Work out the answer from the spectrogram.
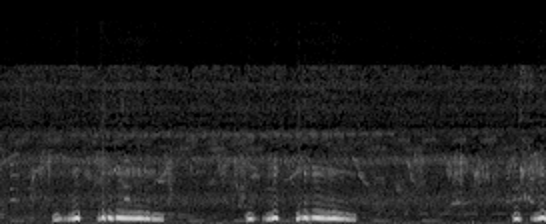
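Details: Spotted dove repeating its coo about every two seconds, each phrase two short rising hoots followed by a long, rolling, mellow coo, in a fairly quiet setting.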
